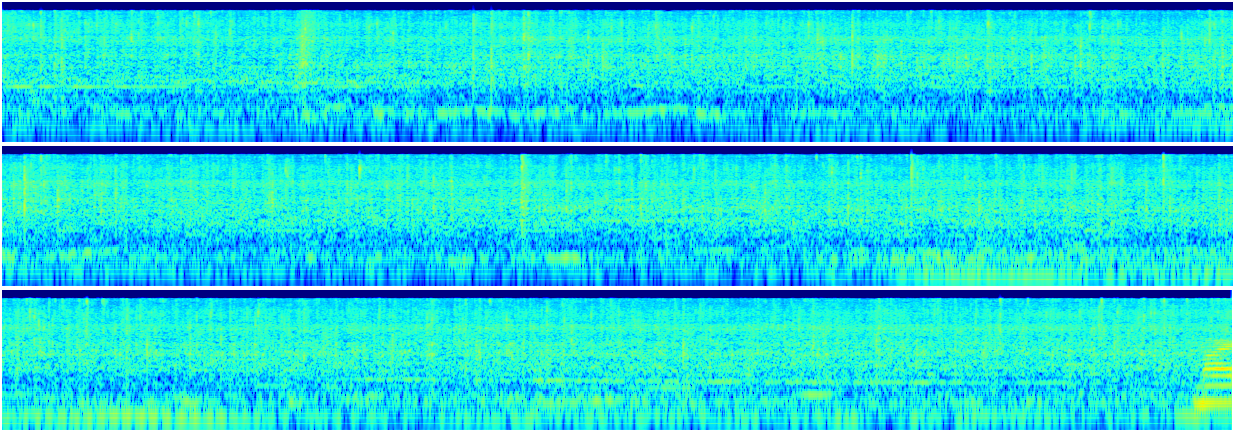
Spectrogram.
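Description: Tomato for bistec ranchero sizzles and fries in a pan, a dense, continuous hiss like light rain that stays loud and even throughout, with faint low rumbles underneath.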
